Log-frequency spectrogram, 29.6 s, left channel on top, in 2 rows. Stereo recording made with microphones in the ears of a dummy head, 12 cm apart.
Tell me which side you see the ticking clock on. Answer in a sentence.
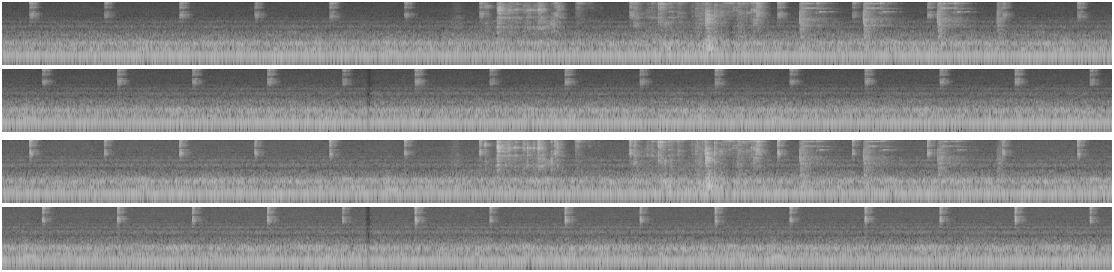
You can hear the ticking clock on the right.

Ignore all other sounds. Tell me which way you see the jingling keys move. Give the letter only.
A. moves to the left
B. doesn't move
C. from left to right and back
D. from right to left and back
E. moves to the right
A.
